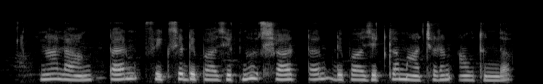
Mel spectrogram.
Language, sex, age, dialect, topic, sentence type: Telugu, female, 18-24, Utterandhra, banking, question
